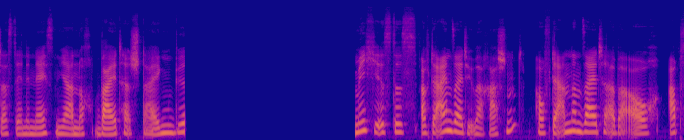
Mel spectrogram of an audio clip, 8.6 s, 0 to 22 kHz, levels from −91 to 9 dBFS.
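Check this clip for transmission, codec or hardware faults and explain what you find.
One fault is present. From 2.32 s to 4.45 s the speech suffers an audio dropout to silence: about 2.13 s of input is missing, likely from a lost link or device while recording continued writing silence. The speech stops abruptly into dead silence with no room tone, then resumes mid-flow.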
